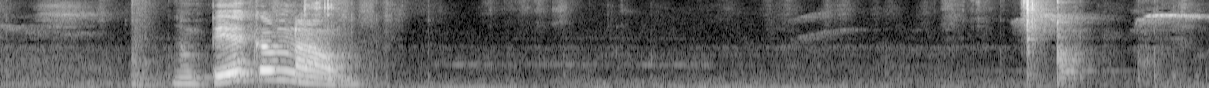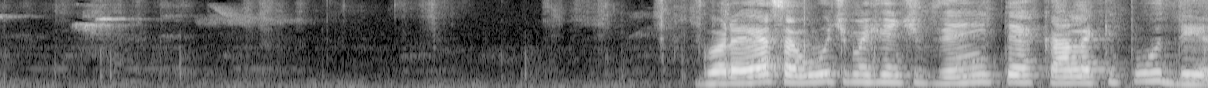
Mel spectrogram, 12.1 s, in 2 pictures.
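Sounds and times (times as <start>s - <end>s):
high bird chirps: 5.0s - 7.6s.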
